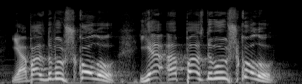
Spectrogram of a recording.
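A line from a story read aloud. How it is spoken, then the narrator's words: Shouted. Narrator (Russian): Миша кричал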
